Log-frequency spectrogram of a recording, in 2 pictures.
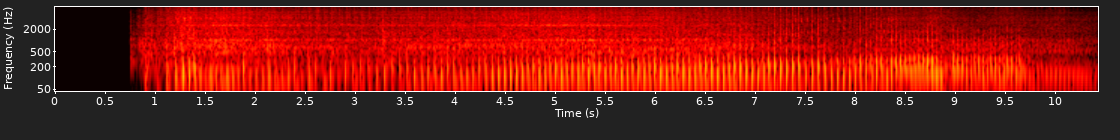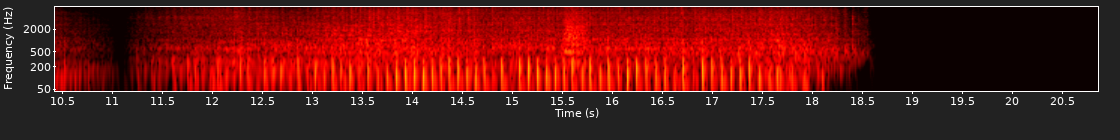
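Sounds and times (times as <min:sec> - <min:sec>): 
Norton motorcycle starting and pulling away: 0:00.8 - 0:18.6.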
